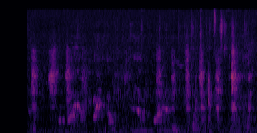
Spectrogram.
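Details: Jack Russell Terriers at home playing hide and seek as their owners return, searching for them: excited high whines and whimpers in short rising and falling notes, with panting and movement noises, quiet speech faintly in the background.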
